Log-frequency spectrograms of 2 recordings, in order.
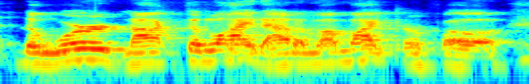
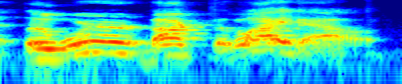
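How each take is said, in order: First: Louder, amazed telling; excited. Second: Higher, giggly, rising disbelief; laughing. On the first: Streamer telling viewers the word killed his mic, excited. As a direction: marvel out loud at it. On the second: Streamer repeating the mic story to viewers, laughing. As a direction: say it through the giggles. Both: Real, not acted.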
